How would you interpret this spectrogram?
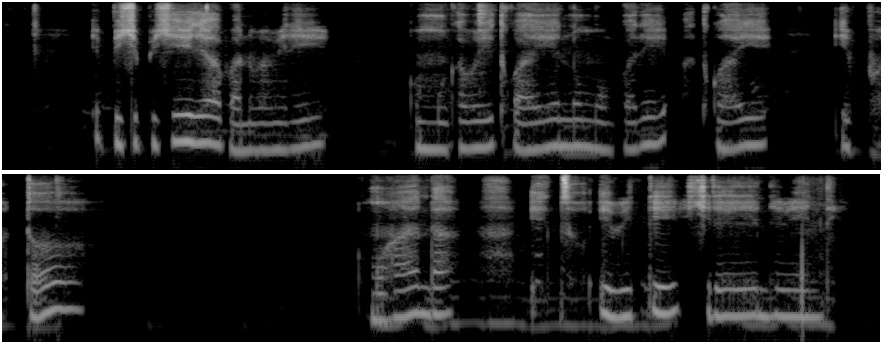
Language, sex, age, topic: Kinyarwanda, female, 18-24, government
